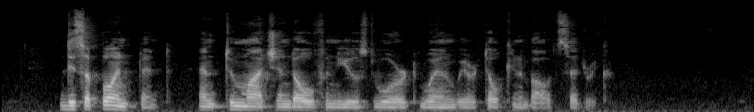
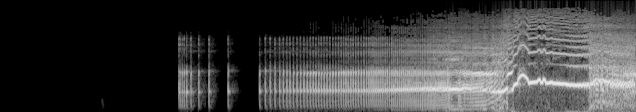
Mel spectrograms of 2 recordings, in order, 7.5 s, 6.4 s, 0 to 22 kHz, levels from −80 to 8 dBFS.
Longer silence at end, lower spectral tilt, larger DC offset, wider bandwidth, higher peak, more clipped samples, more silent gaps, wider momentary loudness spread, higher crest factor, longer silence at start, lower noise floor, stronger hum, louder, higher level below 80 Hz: first, 1.45 s vs 0 s; first, -5.5 dB/octave vs -1 dB/octave; neither; second, 15 kHz vs 17 kHz; about the same, -2 dBFS vs 0 dBFS; second, under 0.1% vs 0.8%; neither; second, 14 LU vs 21 LU; first, 20 dB vs 8 dB; second, 0.6 s vs 1.8 s; second, -58 dBFS vs -90 dBFS; neither; second, -22 LUFS vs -5 LUFS; second, -54 dBFS vs -44 dBFS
